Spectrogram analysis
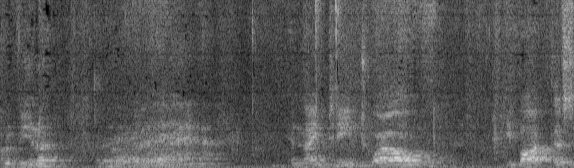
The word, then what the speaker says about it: Ravenna: Then he bought another bank in, is it pronounced Ravenna? Ravenna.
